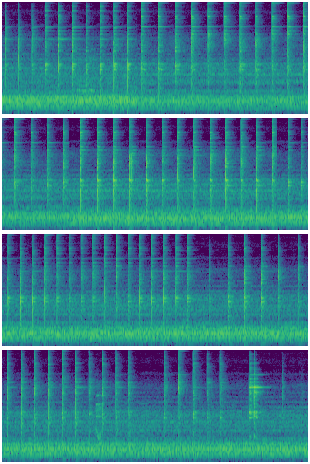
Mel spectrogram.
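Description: A hammer strikes hot metal on an anvil in quick, ringing blows.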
